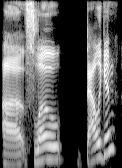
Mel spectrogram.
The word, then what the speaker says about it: Balogun: Flo Balogun, I believe is how we've decided to pronounce this name, has committed to the United States.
